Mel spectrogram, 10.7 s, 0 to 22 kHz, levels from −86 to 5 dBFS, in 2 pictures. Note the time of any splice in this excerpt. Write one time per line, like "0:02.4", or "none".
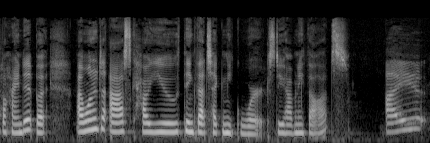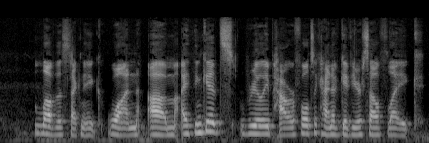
none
